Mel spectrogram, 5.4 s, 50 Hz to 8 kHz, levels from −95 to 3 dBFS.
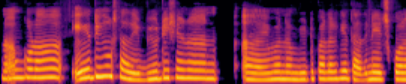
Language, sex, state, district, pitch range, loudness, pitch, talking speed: Telugu, female, Telangana, Karimnagar, 235-290 Hz, -13 LUFS, 255 Hz, 135 wpm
